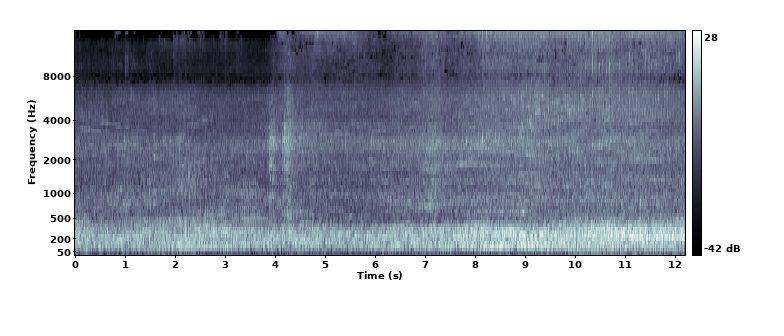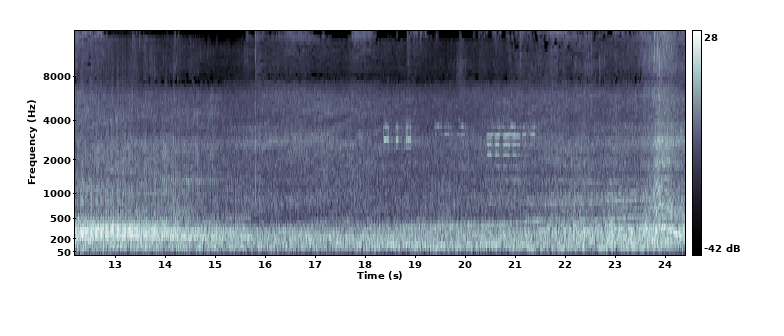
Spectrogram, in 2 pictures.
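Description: Touring and cruiser motorcycles rumble past one after another.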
